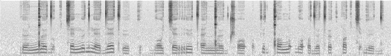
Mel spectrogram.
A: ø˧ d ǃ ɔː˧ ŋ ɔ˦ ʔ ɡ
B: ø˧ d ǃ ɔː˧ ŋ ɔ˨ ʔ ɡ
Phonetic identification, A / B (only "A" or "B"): A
